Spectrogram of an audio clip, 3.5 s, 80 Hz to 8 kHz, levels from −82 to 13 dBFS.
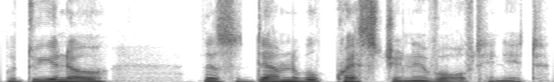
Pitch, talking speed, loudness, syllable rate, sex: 140 Hz, 190 wpm, -19 LUFS, 6.1 syllables/s, male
